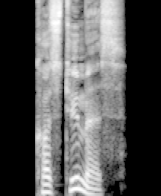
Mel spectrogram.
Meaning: genitive singular of Kostüm
- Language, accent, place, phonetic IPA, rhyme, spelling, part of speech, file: German, Germany, Berlin, [kɔsˈtyːməs], -yːməs, Kostümes, noun, De-Kostümes.ogg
